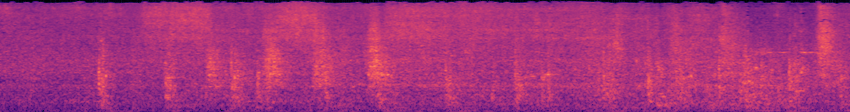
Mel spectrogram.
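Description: A steam locomotive puffs in sharp, quickening bursts of exhaust.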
